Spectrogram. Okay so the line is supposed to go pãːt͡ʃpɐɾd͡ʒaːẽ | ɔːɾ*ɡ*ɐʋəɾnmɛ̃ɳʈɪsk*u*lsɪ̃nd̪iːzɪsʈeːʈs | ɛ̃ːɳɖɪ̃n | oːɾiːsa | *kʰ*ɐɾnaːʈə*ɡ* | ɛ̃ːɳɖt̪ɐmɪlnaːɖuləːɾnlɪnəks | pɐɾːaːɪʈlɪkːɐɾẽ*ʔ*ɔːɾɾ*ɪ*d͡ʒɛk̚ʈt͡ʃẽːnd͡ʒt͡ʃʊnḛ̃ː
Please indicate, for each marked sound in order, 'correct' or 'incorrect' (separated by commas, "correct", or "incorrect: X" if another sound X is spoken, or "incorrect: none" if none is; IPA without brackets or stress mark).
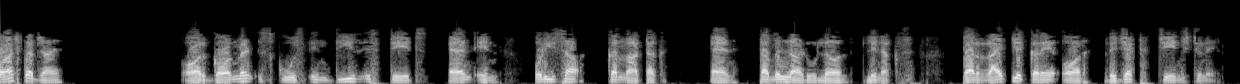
correct, incorrect: uː, incorrect: k, incorrect: k, correct, correct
